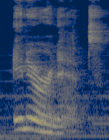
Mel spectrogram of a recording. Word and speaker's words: internet: So you're not going to pronounce the letter T after the letter N. So it's internet.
